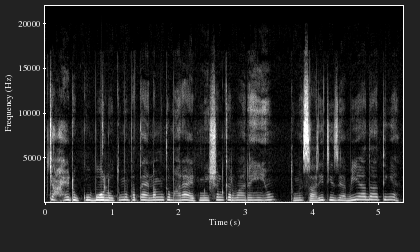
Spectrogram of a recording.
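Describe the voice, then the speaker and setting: A fed-up mother , as a woman puts her on, in a doll-play cartoon, scolding in quick bursts. The tone is dark and mellow and sounds dry and close-miked. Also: high voice, steady tone, no echo, voice pushed up, lightly acted. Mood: exasperated. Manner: scolding, fast, exasperated. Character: exasperated mother Poonam, scolding.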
